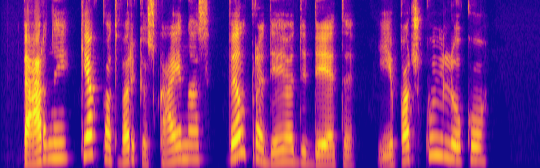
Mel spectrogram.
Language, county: Lithuanian, Utena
